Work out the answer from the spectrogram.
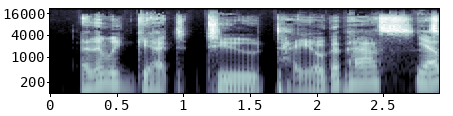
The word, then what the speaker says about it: Tioga: And then we get to Tioga Pass, is how you say it?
